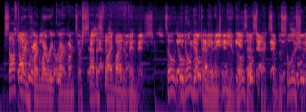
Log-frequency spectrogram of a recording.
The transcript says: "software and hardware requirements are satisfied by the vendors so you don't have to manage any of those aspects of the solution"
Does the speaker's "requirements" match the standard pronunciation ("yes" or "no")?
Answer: yes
